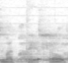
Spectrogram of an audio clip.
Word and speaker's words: Mateo: Coming in second is Mateo, pronounced Mateo in Spanish, right?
